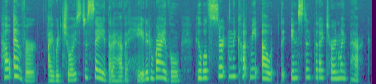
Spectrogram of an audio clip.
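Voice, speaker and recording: A woman reading the part of a confident, determined gentleman detective in a storybook, with emphatic, articulate delivery. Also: high voice, lively intonation, normal speed, few pauses, voice pushed up. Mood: amused, confident. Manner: emphatic, articulate, self-assured.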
